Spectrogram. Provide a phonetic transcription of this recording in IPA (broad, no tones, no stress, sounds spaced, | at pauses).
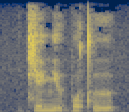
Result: t͡ɕ e nʲ ɯ p o tʼ ɯ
